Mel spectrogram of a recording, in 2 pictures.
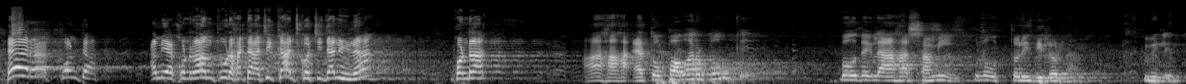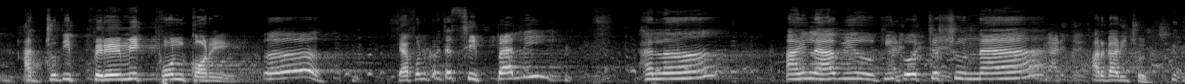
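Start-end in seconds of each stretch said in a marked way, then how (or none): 0.1-4.9 rude husband. Retold or imitated. Husband brushing off wife's call. 14.5-22.1 sweet-talking lover. Retold or imitated. Husband sweet-talking lover on phone.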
